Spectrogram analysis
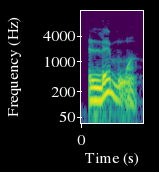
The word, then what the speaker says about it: moins: Okay, so le moins, remember when we combine this O-I-N together, we get the sound ouin, ouin, ouin, okay, and we don't pronounce this final S. Le moins, la moins, les moins.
